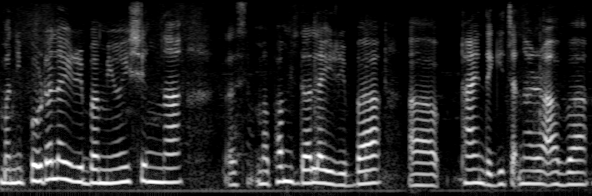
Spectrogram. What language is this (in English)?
Manipuri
